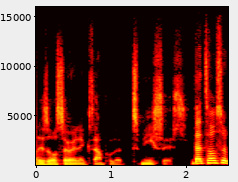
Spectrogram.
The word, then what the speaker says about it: tmesis: One that is really quite difficult to pronounce is tmesis.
